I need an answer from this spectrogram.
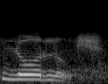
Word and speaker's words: l'horloge: it is L apostrophe because it starts with the letter H, so it is L apostrophe. And how are you going to pronounce it? L'horloge.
